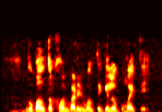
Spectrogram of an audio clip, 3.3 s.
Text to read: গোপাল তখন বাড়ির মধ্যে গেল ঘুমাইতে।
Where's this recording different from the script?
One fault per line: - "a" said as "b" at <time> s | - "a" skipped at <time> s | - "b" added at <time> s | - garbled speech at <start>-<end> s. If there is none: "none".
none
